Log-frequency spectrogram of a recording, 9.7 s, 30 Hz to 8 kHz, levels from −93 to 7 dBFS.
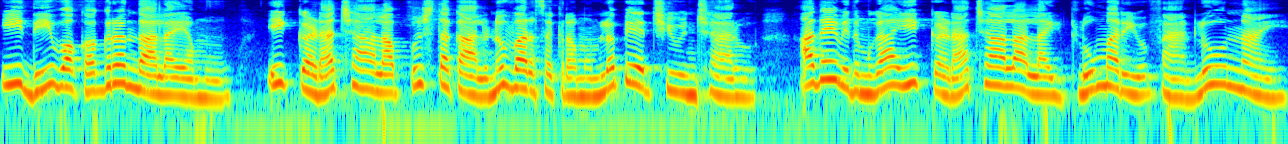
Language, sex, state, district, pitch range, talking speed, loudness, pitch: Telugu, female, Andhra Pradesh, Guntur, 205-290 Hz, 120 wpm, -17 LUFS, 235 Hz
